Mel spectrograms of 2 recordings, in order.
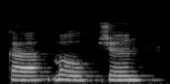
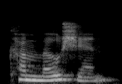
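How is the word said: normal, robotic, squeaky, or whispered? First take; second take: robotic; normal. First: It is said in a flat, mechanical voice. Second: It is said in a normal speaking voice. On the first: "in a robot voice" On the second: "say the word commotion with me"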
